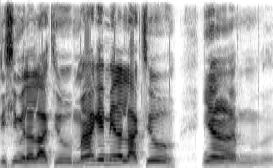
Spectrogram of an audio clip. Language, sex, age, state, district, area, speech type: Nepali, male, 60+, West Bengal, Kalimpong, rural, spontaneous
